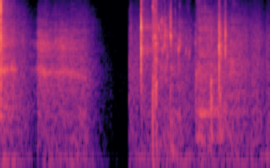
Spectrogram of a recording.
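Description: A person drinks water: a soft pour-like rush, a short pause, then wet gulps and swallowing clicks in quick succession, fairly quiet with no talking.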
